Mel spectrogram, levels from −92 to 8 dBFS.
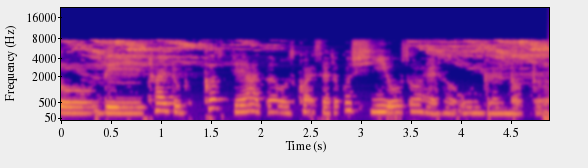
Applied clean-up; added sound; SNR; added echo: classical method spectral subtraction.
